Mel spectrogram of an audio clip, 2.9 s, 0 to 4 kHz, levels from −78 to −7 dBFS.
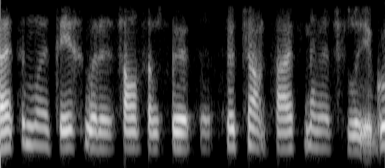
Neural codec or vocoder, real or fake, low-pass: codec, 16 kHz in and 24 kHz out, 0.9 kbps, LongCat-Audio-Codec, four codebook decoder; fake; 3.6 kHz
